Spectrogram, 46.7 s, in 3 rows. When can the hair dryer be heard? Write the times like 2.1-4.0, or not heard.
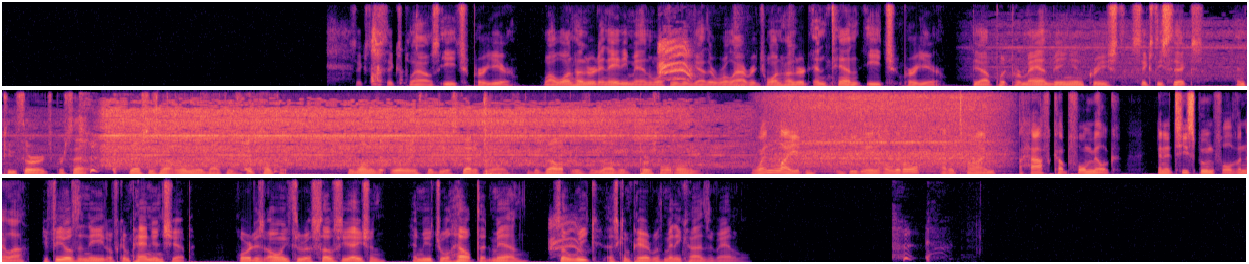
11.9-28.2.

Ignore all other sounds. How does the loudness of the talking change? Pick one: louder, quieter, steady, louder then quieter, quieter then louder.
steady.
